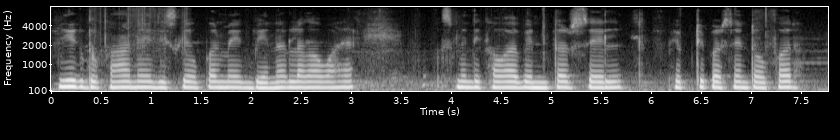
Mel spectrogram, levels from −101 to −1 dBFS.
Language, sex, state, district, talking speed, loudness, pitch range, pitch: Hindi, female, Punjab, Pathankot, 160 wpm, -15 LUFS, 190-200 Hz, 195 Hz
